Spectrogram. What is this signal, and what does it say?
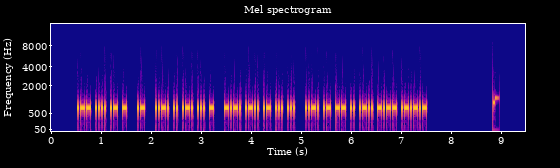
Morse code, heard as a keyed tone, about 40 wpm, 700 Hz. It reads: WHAT A FIRST CLASS FAMILY.
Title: Sentences from Top 1000 Words - Review Part 2 - 40wpm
